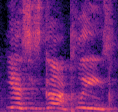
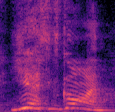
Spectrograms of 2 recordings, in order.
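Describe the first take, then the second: First: Much higher shouted cheer and plea; excited shout. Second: Higher, slow relieved cheer; hopeful cheer. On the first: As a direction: yell it out, begging him to stay gone. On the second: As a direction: cheer as the villain seems gone. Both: Retold or imitated. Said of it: "I'm going back and forth".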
